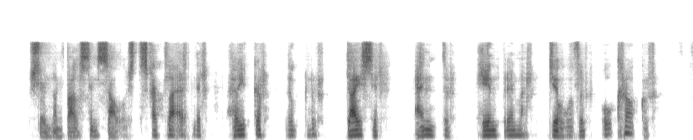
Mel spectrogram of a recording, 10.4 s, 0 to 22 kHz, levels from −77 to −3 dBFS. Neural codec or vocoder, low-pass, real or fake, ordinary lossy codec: codec, 16 kHz in and 24 kHz out, 0.6 kbps, FireRedTTS-2 codec; 7.2 kHz; fake; MP3, 64 kbps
